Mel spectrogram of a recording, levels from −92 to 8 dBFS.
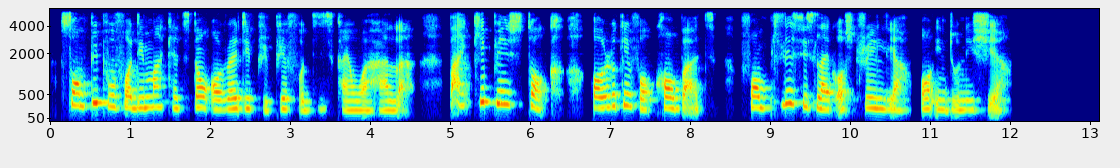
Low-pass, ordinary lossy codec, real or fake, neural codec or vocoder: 5.4 kHz; none; fake; codec, 16 kHz, 16 kbps, FunCodec, trained on Chinese and English, 50 frames a second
